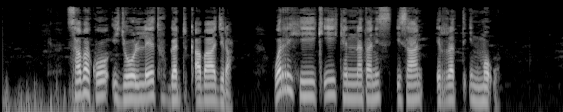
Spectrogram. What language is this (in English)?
Oromo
